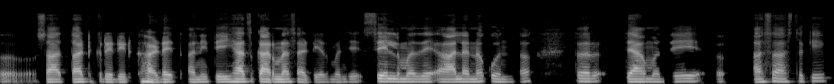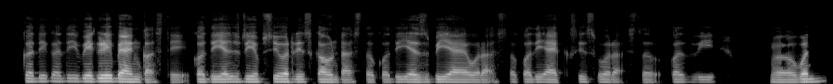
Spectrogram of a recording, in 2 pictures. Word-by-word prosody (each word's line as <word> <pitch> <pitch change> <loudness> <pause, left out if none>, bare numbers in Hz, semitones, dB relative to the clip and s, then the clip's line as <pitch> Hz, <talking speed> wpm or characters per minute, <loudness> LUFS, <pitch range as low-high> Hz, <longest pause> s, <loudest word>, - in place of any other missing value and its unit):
अ, - - -5 0.3
7-8 120 +2 +2
credit 115 -1 -1
card 115 -3 +4
आहेत 115 0 +1
आणि 115 0 -1
ते 120 0 +3
ह्याच 125 0 +4
कारणासाठी 120 -2 +3
आहेत. 115 - -7
म्हणजे 120 +2 -7
सेलमध्ये 130 -1 +2
आलं 120 +1 +3
ना 130 - +1
कोणतं 125 +1 -4 0.5
तर 135 0 +1 0.3
त्यामध्ये 130 +2 +1 0.2
अ, - - -7 0.4
असं 130 +3 -1
असतं, 130 +2 -7
की 150 0 -5 0.3
कधी-कधी 140 0 -2
वेगळी 140 +1 +6
बँक 120 -3 +6
असते. 110 0 -7
कधी 120 0 0
एच-डी-एफ-सीवर 125 0 +1
डिस्काउंट 115 -2 0
असतं. 110 +1 -6
कधी 115 +1 -5
एस-बी-आयवर 115 -1 0
असतं. 115 +2 -9
कधी 115 +1 -3
एक्सिसवर 120 +1 -6
असतं. 105 0 -11 0.2
कधी 115 0 -7 0.6
अ, - - -4
वन 120 +4 +1
120 Hz, 135 wpm, -24 LUFS, 115-130 Hz, 0.6 s, वेगळी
